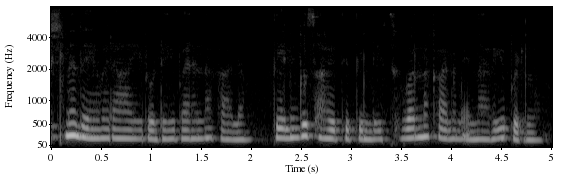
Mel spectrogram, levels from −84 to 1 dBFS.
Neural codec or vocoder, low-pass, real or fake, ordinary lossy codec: none; none; real; none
